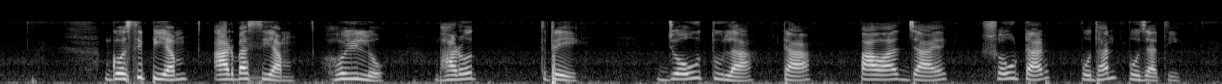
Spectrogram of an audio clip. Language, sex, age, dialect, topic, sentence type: Bengali, female, 18-24, Western, agriculture, statement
